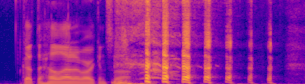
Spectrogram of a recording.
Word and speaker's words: Arkansas: south wind in 1881 the pronunciation of Arkansas with the final s being silent was made official by an act of the state legislature after dispute arose between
